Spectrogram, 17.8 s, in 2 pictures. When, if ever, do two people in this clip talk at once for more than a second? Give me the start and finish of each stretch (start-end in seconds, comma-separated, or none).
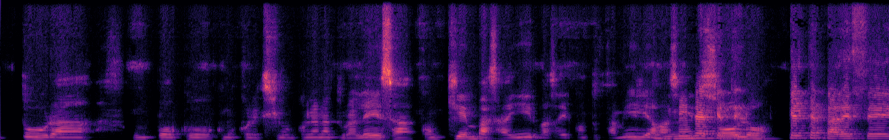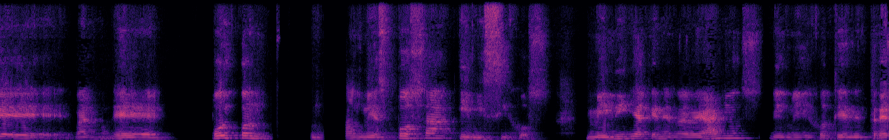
6.5-7.8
